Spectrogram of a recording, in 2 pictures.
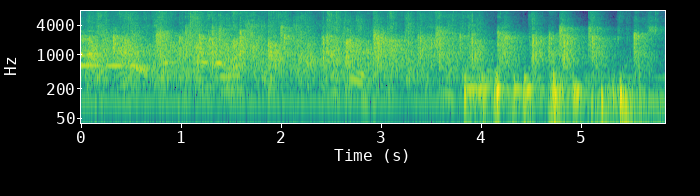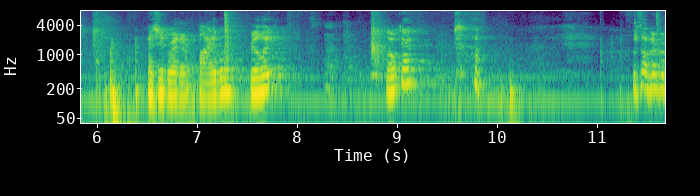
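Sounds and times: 
voices and cheers: 0.0 - 3.8
crowd applause: 0.0 - 6.2
speech: 6.5 - 8.0, 8.9 - 9.3, 11.4 - 11.6.

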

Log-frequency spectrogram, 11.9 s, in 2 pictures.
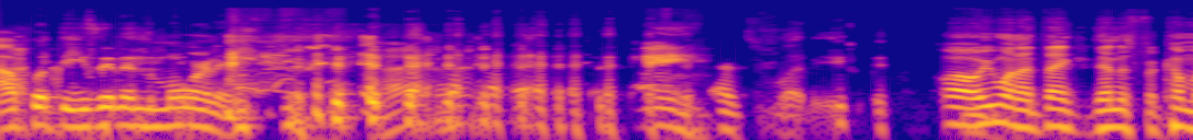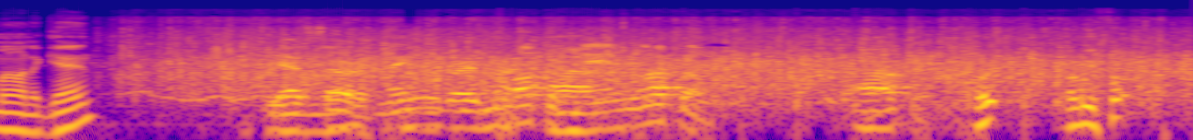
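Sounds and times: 
laughter: 0.0 - 4.4, 6.6 - 11.5
speech: 0.0 - 11.8
hand clapping: 6.4 - 11.9.

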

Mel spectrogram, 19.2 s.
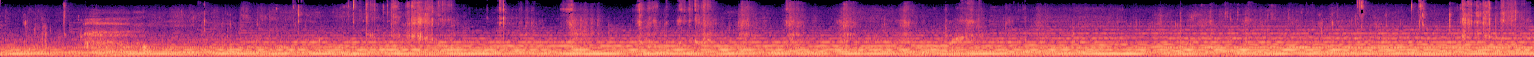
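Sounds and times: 
steady low hum with layered droning tones: 0.0 - 19.1
eating Burger Rings with crisp crunches: 3.7 - 13.1, 16.4 - 19.1.

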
